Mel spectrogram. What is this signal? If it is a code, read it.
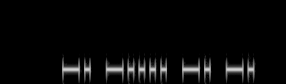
Morse code, heard as a keyed tone, about 22 wpm, 700 Hz. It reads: N6NN
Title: USA Call Signs - 4 Characters - Repeated 2x - 22wpm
